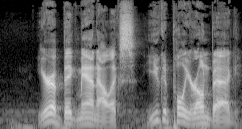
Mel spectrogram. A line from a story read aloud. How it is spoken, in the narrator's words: he said with a laugh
